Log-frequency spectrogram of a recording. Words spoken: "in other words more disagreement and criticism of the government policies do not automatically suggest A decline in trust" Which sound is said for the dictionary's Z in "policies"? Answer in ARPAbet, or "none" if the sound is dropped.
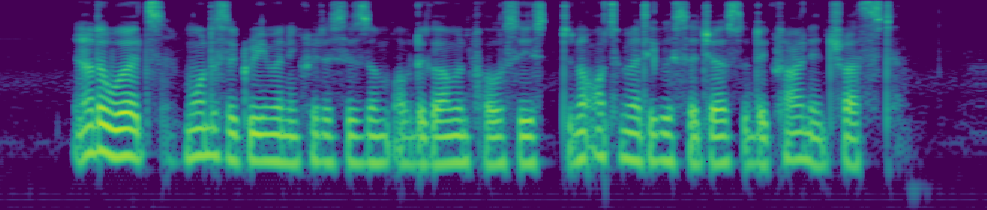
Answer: Z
